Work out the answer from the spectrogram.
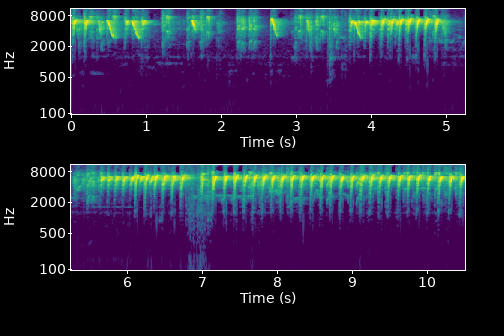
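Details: Kolibri kelapa, the brown-throated sunbird, opens with scattered high notes and downslurred whistles. It then breaks into long, tight runs of rapid-fire piercing ticks in tembakan rapat style, with a brief soft thud in the middle.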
